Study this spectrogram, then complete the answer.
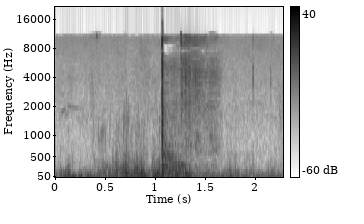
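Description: An object thuds onto sand close by.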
